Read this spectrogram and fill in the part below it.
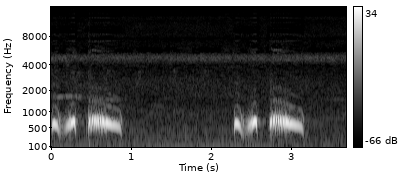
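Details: Lure call of a spotted dove for trapping, two clear phrases about two seconds apart, each a short wavering double note followed by a longer, slowly sinking hollow coo.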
